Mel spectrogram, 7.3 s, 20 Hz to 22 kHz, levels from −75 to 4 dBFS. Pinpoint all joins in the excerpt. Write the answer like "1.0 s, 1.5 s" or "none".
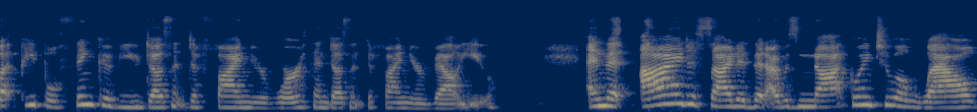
none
